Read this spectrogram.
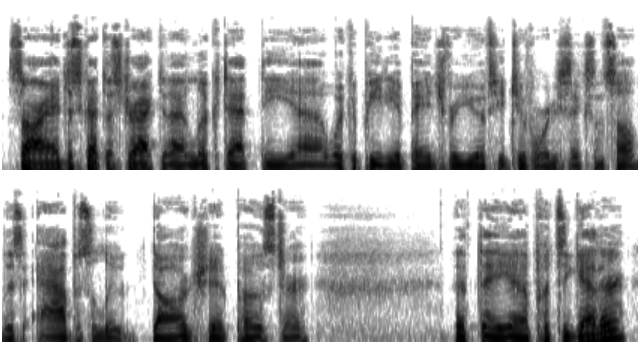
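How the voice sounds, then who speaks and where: A man's voice: on the low side, fairly even intonation, fairly quick, a little mellow, no room sound, studio quality. A young man with a sick, congested voice, co-hosting a casual podcast, rambling and swearing often. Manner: rambling, profane, laughs often. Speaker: podcast co-host.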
